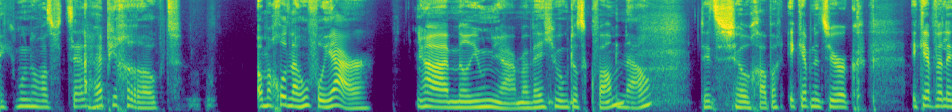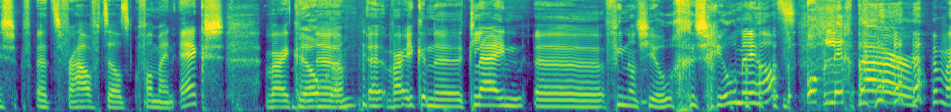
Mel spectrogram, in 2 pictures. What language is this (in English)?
Dutch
